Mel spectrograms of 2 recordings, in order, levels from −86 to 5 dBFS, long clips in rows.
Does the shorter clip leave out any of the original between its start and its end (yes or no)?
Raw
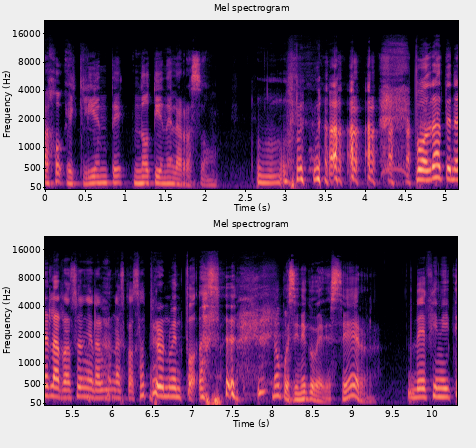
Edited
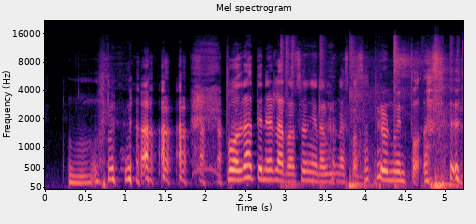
no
